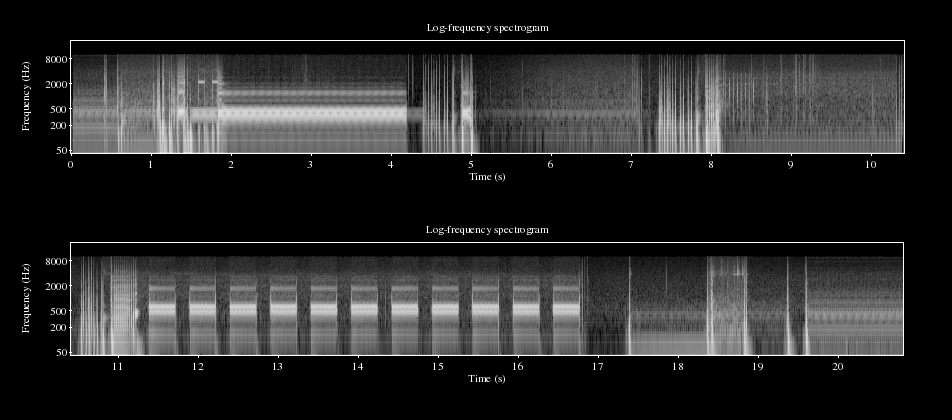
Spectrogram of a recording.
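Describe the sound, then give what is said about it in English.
A telephone reorder tone on a vacant level of a Chamblee step exchange. Dial tone and dialing clicks come first, then a fast, even series of on-off tone bursts with a buzzy, harmonic-rich timbre. “The Chamblee step has city ring, but for some reason, the vacant levels have always gone to a modern tone reorder.”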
